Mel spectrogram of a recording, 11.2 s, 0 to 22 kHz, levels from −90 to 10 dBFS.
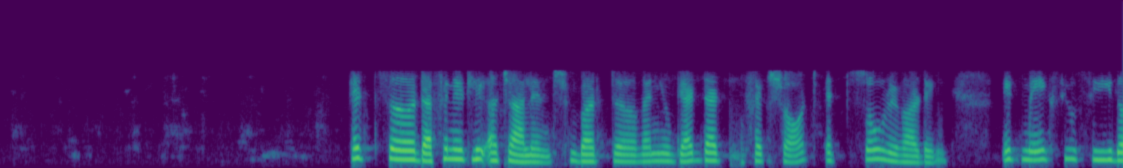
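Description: Right from the start the whole thing runs through the G.729 codec, most likely the G.729A variant. The audio is squeezed to a narrowband band with nothing above 4 kHz, so it sounds boxed-in and a bit rough and synthetic. That comes from the decoder rebuilding each 10 ms frame from a vocal tract filter, a pitch guess and a handful of pulses. The damage is plainly audible, consistent with an 8 kbit/s stream.

At about 7.32 s, right after "when you get that", there's VoIP packet loss concealed by the speech codec, lasting until about 7.46 s before "shot it's so rewarding". Around 90 ms of audio went missing, which fits three dropped packets. The decoder filled the gap by stretching its last pitch and filter into a buzzy or noisy, fading smear, and the sound stays weak for a moment after the real data returns.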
